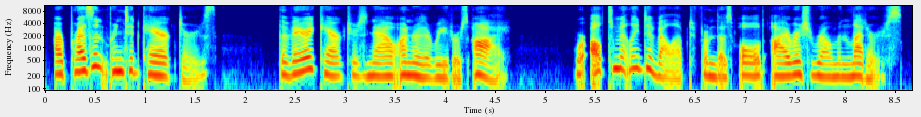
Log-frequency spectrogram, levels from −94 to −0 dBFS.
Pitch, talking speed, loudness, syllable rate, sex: 220 Hz, 130 wpm, -22 LUFS, 6.1 syllables/s, female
